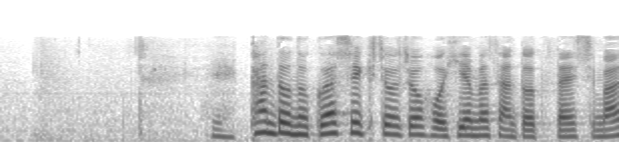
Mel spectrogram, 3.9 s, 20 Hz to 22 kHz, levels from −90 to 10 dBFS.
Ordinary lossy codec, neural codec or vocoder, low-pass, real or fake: none; none; none; real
